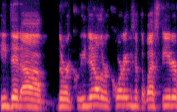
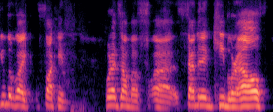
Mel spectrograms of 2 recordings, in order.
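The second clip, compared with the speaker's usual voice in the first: plain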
